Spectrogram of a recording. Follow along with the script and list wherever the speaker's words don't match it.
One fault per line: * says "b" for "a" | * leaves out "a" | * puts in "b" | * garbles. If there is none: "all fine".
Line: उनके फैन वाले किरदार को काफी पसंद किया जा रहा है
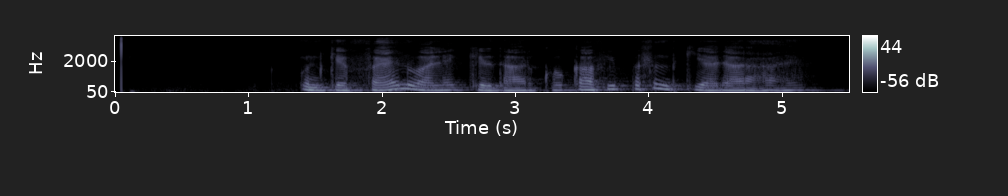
all fine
